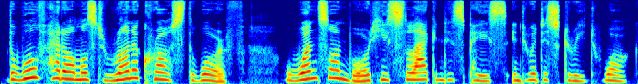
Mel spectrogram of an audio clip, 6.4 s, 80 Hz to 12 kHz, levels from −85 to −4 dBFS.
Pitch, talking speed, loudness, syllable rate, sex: 245 Hz, 180 wpm, -19 LUFS, 4.4 syllables/s, female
